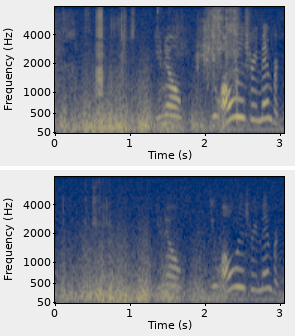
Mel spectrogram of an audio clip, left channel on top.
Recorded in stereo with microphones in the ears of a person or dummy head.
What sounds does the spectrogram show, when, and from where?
1.3 s a woman speaking: 85° left; by 3.0 s 75° left (ahead or behind)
